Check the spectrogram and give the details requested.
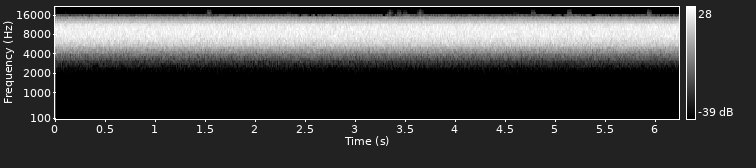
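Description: Steady, loud, high-pitched hiss like cicadas, a simulation of hissing tinnitus.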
